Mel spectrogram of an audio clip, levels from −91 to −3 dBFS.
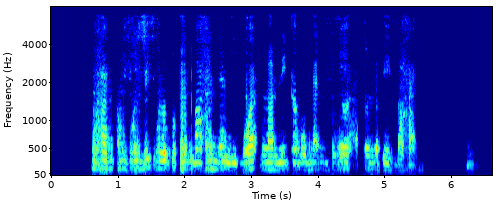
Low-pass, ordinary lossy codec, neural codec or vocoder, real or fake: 7.2 kHz; Opus, 24 kbps; codec, 44.1 kHz, 1.7 kbps, Pupu-Codec; fake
